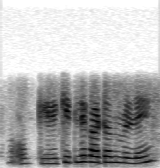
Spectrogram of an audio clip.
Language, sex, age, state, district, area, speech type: Goan Konkani, female, 18-30, Goa, Canacona, rural, conversation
